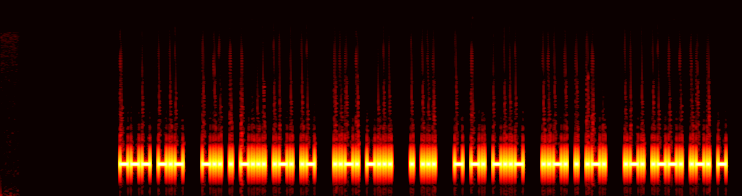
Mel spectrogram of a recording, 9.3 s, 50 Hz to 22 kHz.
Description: Morse code, heard as a keyed tone, about 34 wpm, 700 Hz. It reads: OK DEBRA FB ES TNX FER RPRT
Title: Practice QSO - Exchange 2 - Info - 35wpm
